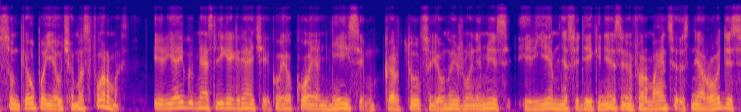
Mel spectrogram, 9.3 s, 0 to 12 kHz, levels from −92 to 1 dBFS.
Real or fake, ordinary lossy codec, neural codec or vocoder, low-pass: fake; Opus, 32 kbps; codec, 16 kHz, 6 kbps, DAC; 7.2 kHz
